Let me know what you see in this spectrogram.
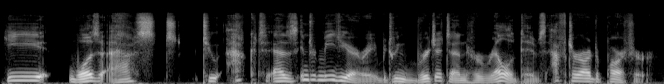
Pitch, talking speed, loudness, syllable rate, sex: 130 Hz, 135 wpm, -20 LUFS, 5.2 syllables/s, male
